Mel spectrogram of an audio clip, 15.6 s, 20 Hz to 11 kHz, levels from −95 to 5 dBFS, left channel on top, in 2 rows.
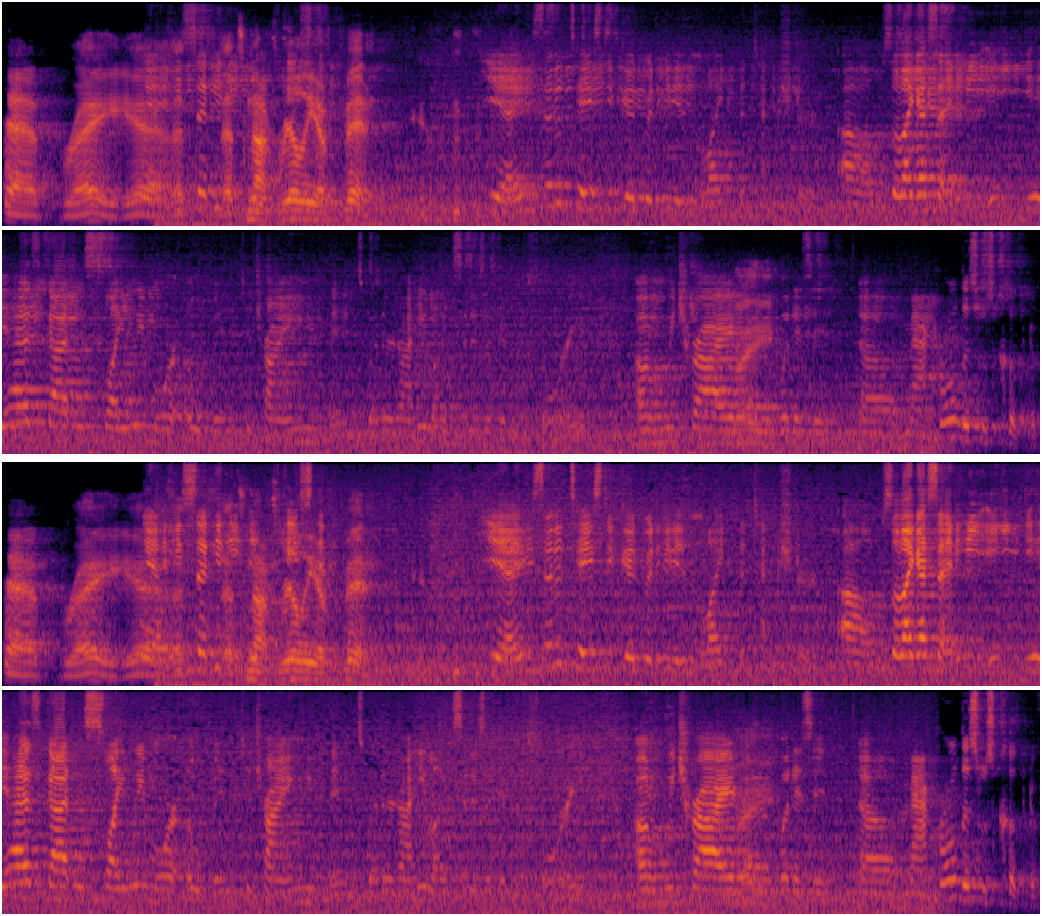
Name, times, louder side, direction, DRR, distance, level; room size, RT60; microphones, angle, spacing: voice 1, 0.0-1.4 1.6-2.8 3.0-3.2 13.2-13.6, left 2 dB, 20° left, 8 dB, 1.5 m, -33 dB
voice 2, 1.0-1.8 2.1-2.2 3.6-15.4, right 5 dB, 40° right, 6 dB, 4.2 m, -35 dB
sound 1, 1.1-14.8, right 2 dB, 75° right, 2.4 m, -44 dB
28.5 x 20.5 x 9.6 m, 0.73 s
head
